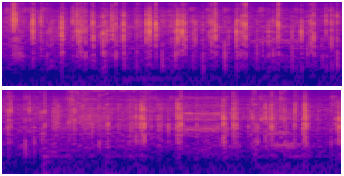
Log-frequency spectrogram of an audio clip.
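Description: Long nails on both hands scratch across a hollow red leather handbag. The result is a steady run of quick, dry, crisp scratches and crinkly ticks, bright with almost no low end, each stroke stopping dead with no ring.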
